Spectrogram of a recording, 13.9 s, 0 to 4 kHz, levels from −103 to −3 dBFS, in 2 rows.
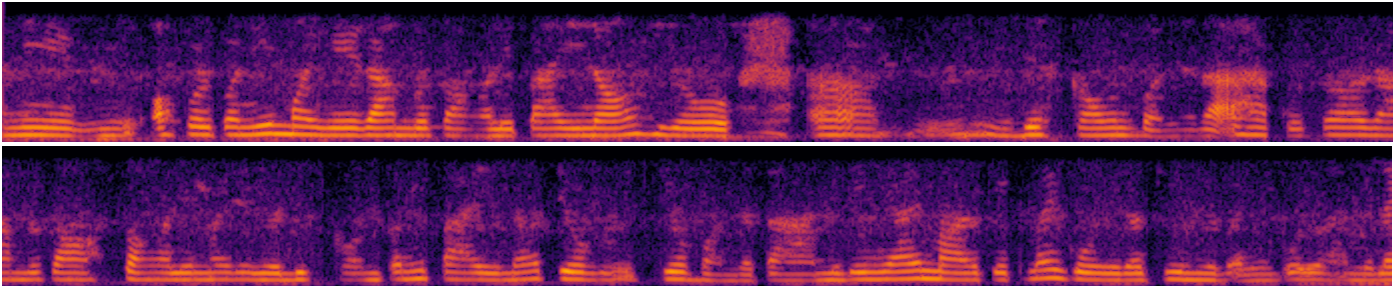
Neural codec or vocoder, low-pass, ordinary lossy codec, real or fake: none; 3.6 kHz; none; real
